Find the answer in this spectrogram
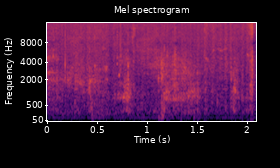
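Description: Near silence: room tone with a few faint taps and rustles as a man handles a book and papers at a lectern and steps away from it.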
